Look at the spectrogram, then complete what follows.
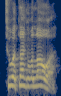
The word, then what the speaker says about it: Tua Tagovailoa: Tua Tagovailoa.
